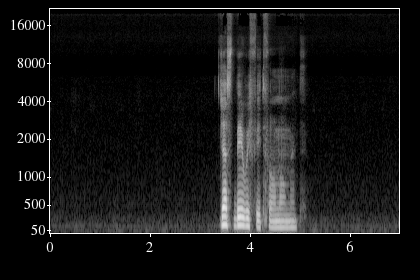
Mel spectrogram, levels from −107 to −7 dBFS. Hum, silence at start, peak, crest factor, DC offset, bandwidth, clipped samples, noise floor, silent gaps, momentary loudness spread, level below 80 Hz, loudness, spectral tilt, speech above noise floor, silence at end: none; 3.4 s; -6 dBFS; 26 dB; under 0.1%; over 20 kHz; under 0.1%; -77 dBFS; none; 12 LU; -72 dBFS; -27 LUFS; -6.5 dB/octave; 51 dB; 2.05 s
